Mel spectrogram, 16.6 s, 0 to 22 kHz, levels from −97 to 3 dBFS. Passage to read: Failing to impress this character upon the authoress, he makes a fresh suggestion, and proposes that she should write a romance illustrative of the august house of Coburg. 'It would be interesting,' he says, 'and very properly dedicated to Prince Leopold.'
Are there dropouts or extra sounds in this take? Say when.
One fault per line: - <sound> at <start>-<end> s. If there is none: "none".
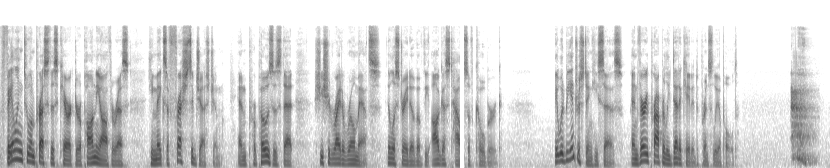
- dropout at 9.2-9.3 s
- throat clearing at 15.8-16.4 s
